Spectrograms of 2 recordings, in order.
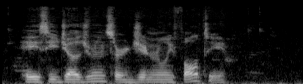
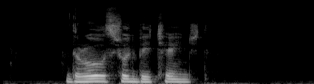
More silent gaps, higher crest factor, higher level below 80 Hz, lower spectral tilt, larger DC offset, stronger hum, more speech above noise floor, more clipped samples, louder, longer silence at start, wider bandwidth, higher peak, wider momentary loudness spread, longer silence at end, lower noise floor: neither; about the same, 18 dB vs 16 dB; about the same, -52 dBFS vs -54 dBFS; second, -3.5 dB/octave vs -6.5 dB/octave; neither; neither; second, 24 dB vs 40 dB; neither; about the same, -24 LUFS vs -23 LUFS; second, 0.2 s vs 0.65 s; first, 16.5 kHz vs 12 kHz; about the same, -8 dBFS vs -8 dBFS; second, 11 LU vs 16 LU; second, 0 s vs 1.15 s; second, -48 dBFS vs -62 dBFS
